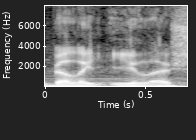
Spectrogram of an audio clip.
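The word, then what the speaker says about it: Billie Eilish: right here we go I'm gonna say this one right Billy Elish apparently I've been saying it wrong Billy Elish so there we go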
